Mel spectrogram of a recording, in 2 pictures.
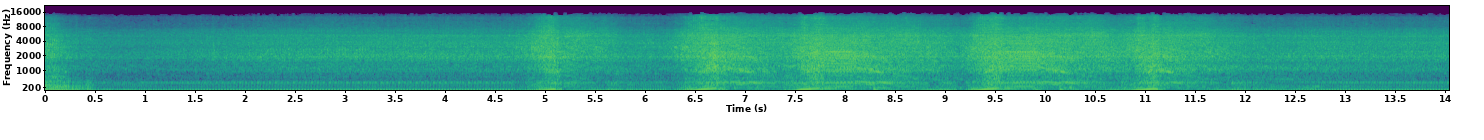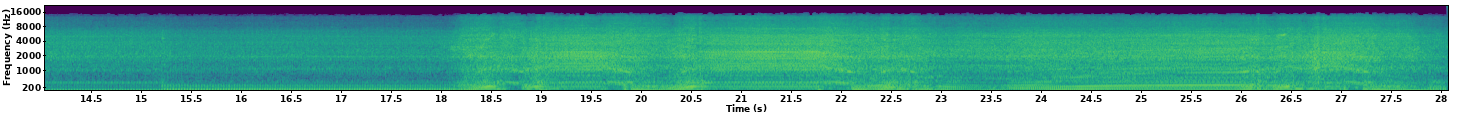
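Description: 2022 Porsche 911 Turbo's 3.8-litre twin-turbo flat-six accelerating hard through the eight-speed dual-clutch's gears. The engine note climbs and drops back at each quick upshift, in two bursts, then falls away near the end.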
